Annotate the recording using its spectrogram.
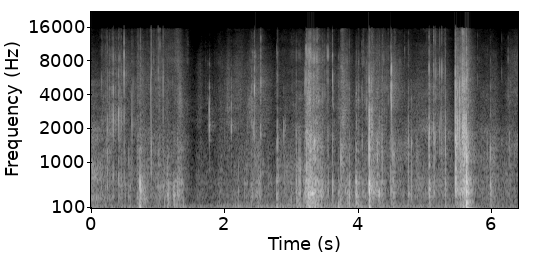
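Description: Cardboard box being torn open by hand: packing tape and cardboard flaps ripping and crinkling in short bursts, with a thump near the end.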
